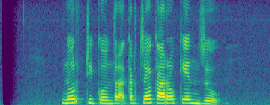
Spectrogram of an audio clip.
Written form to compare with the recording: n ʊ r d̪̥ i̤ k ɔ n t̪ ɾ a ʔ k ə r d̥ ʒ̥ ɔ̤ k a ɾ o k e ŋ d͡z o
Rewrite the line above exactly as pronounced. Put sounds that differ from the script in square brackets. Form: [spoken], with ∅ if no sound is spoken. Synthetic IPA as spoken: n ʊ r d̪̥ i̤ k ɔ n t̪ ɾ a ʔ k ə r d̥ ʒ̥ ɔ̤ k a ɾ o k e [n] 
